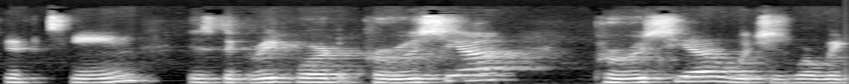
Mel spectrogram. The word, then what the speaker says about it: parousia: interpreted Institute English is parousia and Joey you spell that for us yeah it's PA r oh you si a parousia and this is a technical term I just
